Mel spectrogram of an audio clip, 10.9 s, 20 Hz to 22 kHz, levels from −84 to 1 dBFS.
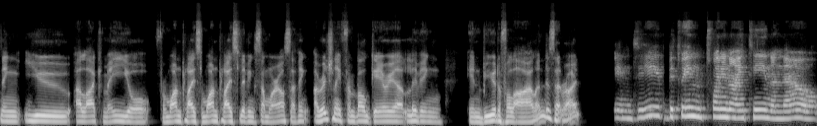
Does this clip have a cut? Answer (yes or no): yes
